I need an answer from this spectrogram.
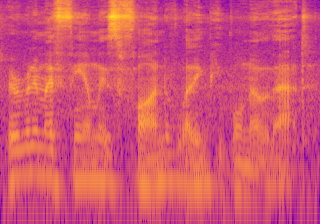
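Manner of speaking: ordinary talk, nothing marked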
